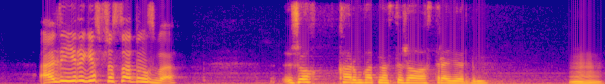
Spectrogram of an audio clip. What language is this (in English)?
Kazakh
